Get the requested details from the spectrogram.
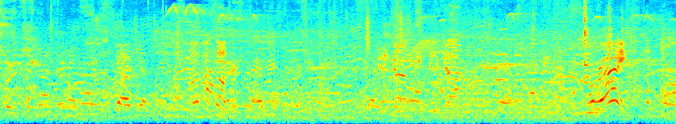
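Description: A crowd of adults and children cheers and shouts outdoors.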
